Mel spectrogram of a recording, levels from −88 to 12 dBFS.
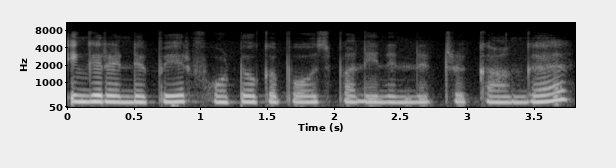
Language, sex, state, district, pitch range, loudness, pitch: Tamil, female, Tamil Nadu, Nilgiris, 225-245 Hz, -16 LUFS, 235 Hz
